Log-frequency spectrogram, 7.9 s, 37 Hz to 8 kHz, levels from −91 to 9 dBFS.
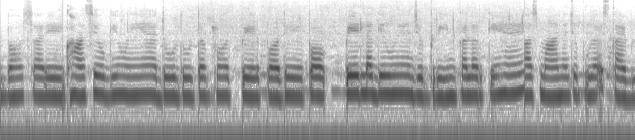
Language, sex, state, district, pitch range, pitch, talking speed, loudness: Hindi, female, Bihar, Gopalganj, 200-215 Hz, 210 Hz, 205 wpm, -28 LUFS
